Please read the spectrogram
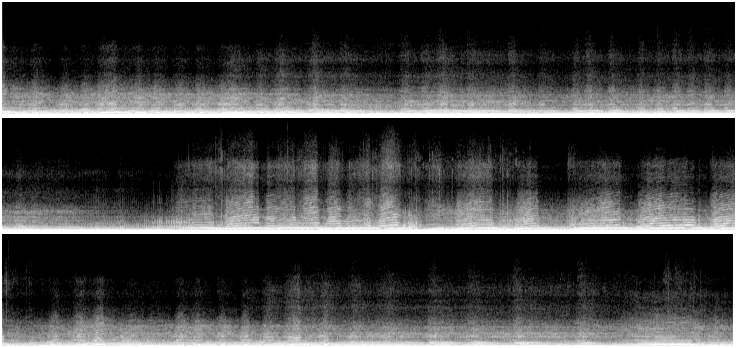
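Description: Snowmobile engine running under load through deep powder, its pitch wavering with the throttle. About halfway through it gets louder and higher, revving up and down in repeated surges roughly once a second for several seconds, then settles back.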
